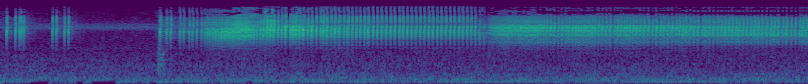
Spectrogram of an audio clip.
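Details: Shrill cicada buzzing after a few brief stuttered bursts. The insect has been caught by Grace, a dog, and is being played with. The buzz swells and then holds as a continuous high drone to the end.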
